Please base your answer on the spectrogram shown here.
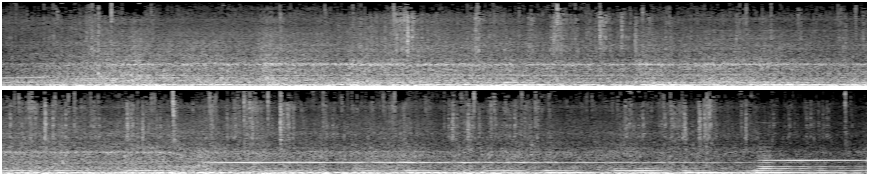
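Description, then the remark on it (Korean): A large vehicle's engine drones loudly and steadily, with clanking, rattling mechanical parts throughout; a whining tone shifts upward partway through, as if the vehicle is pulling away. No one speaks. “거대한 엔진과 부품들이 얽히며 부딪히는 소음이 날카롭게 귓속으로 파고든다.”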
